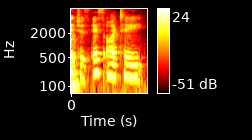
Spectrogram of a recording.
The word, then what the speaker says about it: Sitges: Yeah, Sitges.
